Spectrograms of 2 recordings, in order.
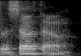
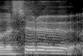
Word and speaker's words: Lesotho: their brain and for most people they mispronounce La Souza as Lesotho but lesudu um is the I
